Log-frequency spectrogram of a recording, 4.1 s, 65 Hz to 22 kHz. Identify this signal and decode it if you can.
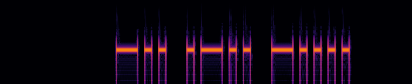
Morse code, heard as a keyed tone, about 17 wpm, 700 Hz. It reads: DL6
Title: Callsign Prefixes for Top 25 DXCC - Repeated 3x - 17wpm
